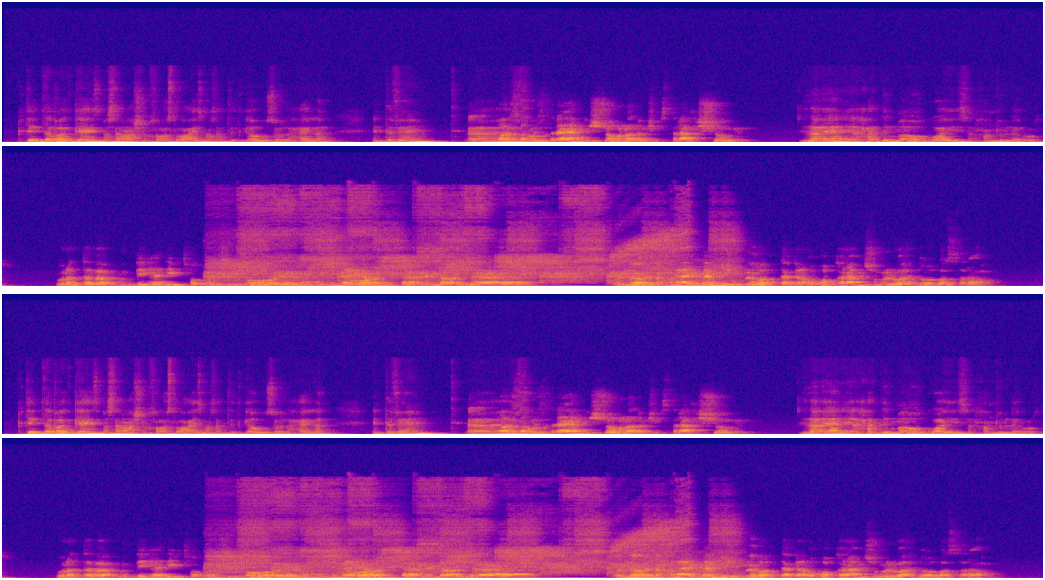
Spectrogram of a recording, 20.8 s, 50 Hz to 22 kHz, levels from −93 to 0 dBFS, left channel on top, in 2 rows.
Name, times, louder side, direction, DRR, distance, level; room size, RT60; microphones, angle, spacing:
voice 1, 0.2-3.2 3.7-4.4 4.6-5.8 7.9-10.4 12.8-14.2 16.5-18.1, equal, 15° right, 1 dB, 0.4 m, -22 dB
voice 2, 4.9-7.4 10.9-15.8 16.5-16.8 17.1-20.3, right 1 dB, 75° left, -2 dB, 1.1 m, -25 dB
sound 1, 12.4-17.8, equal, 15° left, 1.1 m, -31 dB
2.5 x 2.2 x 2.6 m, 0.40 s
head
